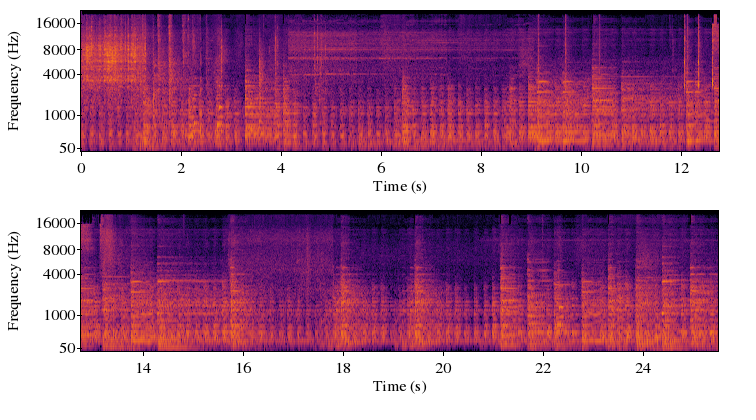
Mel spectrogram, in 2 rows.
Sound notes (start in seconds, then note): 0.0 crank clicking; 4.3 intense piano music continues; 11.9 hammer tapping; 21.4 intense piano music continues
